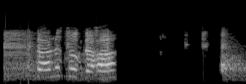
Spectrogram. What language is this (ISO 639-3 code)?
pus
